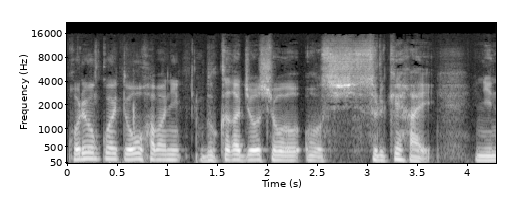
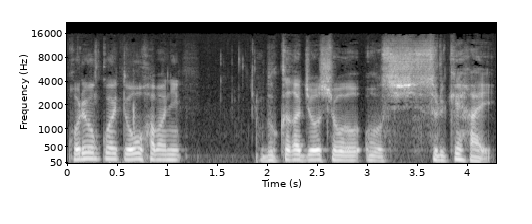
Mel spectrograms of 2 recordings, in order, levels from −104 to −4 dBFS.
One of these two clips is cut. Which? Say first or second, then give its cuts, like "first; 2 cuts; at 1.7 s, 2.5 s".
first; 1 cut; at 1.2 s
